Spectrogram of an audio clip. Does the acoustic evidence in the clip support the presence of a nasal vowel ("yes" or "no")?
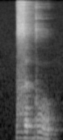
no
